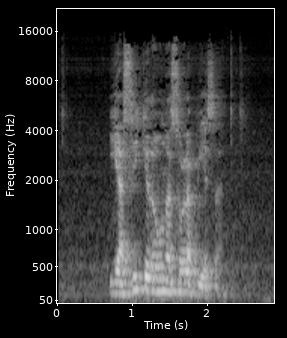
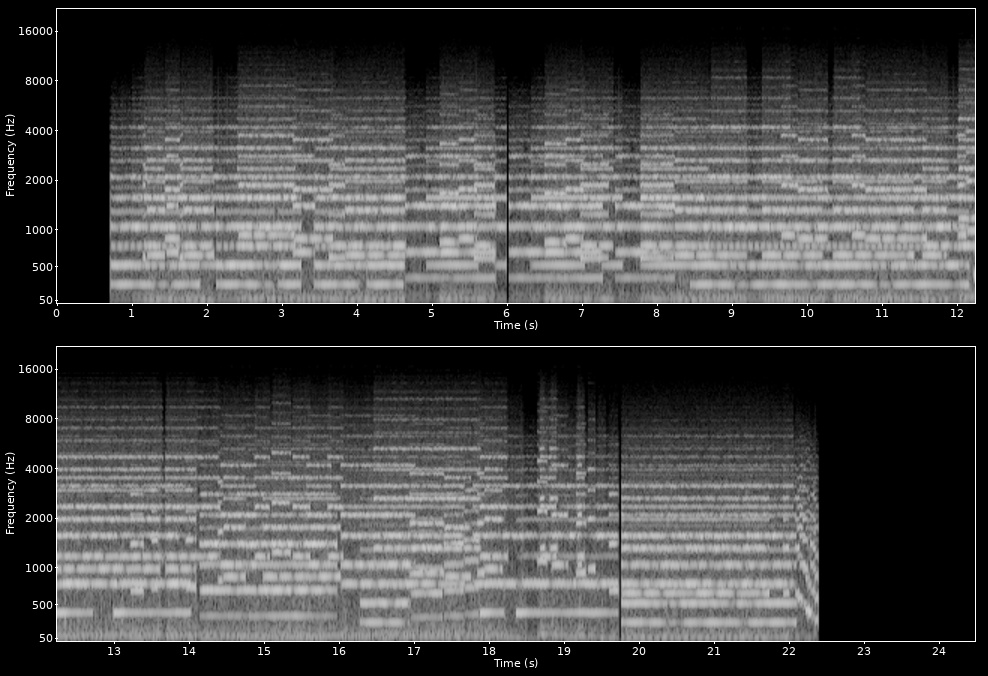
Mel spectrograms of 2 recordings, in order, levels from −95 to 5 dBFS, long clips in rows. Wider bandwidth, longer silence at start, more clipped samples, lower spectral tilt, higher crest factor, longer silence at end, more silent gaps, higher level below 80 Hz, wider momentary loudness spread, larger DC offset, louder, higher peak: first, 15 kHz vs 11.5 kHz; about the same, 0.7 s vs 0.7 s; neither; about the same, -4.5 dB/octave vs -3.5 dB/octave; about the same, 18 dB vs 14 dB; second, 0.65 s vs 2.1 s; neither; second, -54 dBFS vs -42 dBFS; first, 12 LU vs 3 LU; neither; second, -20 LUFS vs -17 LUFS; about the same, -4 dBFS vs -4 dBFS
